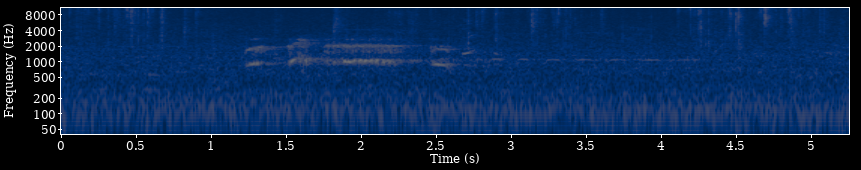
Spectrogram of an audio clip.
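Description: A rooster crowing once: a pitched call of several notes lasting about a second and a half, with a thin tone trailing off after it.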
